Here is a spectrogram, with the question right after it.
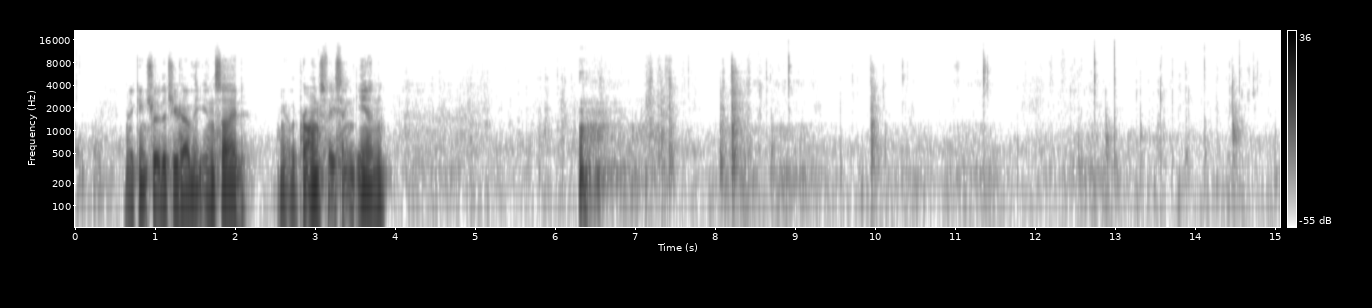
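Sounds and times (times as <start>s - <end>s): wire clicks and rustles: 7.1s - 15.0s.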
